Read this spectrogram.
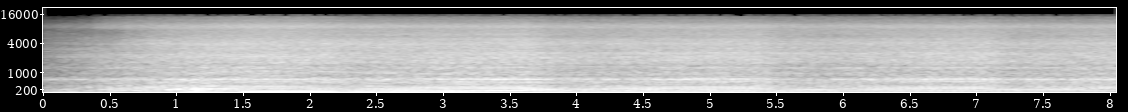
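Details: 2013 Mercedes ML350 naturally aspirated engine with cam timing codes, extended cranking and start-up rattle: idle swells and settles with no throttle input; surging coincides with oil pressure warning, oiling issue suspected.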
